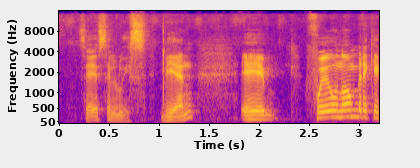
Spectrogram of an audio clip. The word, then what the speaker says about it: Lewis: hay un escritor de cs lewis se escribe pero se pronuncia cs louis bien fue un hombre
